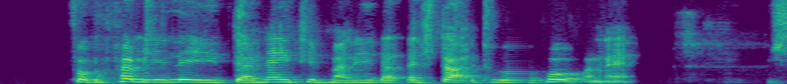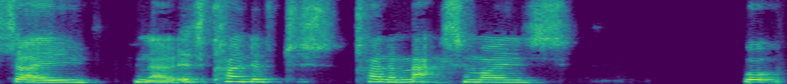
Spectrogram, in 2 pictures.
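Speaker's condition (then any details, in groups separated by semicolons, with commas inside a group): Deafness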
